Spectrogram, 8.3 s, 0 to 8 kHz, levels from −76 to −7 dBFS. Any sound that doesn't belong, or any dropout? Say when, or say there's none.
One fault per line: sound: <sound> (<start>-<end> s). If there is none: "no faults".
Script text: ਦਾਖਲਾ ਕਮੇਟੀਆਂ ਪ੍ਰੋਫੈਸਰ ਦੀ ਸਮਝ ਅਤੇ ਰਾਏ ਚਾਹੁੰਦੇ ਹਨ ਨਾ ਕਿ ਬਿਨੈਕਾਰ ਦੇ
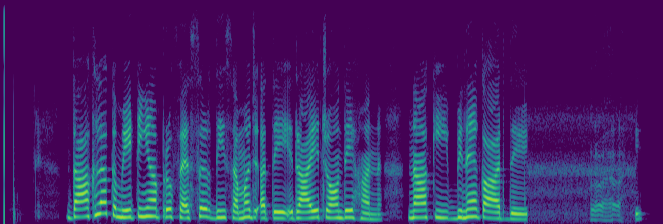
sound: laugh (7.3-7.8 s)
